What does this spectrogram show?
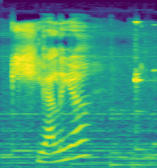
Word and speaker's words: Kyelia: So lake, that would be Kielia. Yeah, I like that. Kielia. and that's spelled Kyelia.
